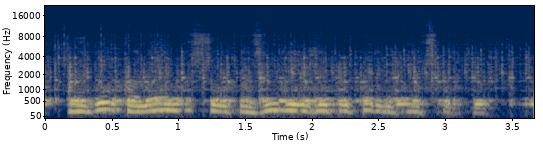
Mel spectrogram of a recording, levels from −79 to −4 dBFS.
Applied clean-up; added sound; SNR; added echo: neural mask model RNNoise.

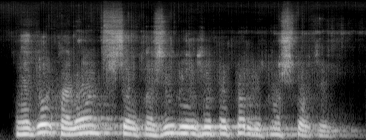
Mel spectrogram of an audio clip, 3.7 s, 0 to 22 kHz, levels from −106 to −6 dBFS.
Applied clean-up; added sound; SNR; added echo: neural mask model Resemble Enhance denoiser.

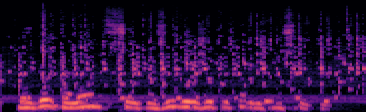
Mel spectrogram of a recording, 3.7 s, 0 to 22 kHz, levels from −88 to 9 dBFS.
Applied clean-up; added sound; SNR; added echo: classical method spectral subtraction.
